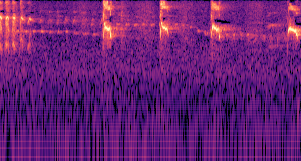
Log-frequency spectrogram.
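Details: White-rumped shama from a masteran ngerol nembak recording: a short burst of high notes, then four loud, sharp, high chips spaced about half a second apart over a thin, steady, faint whistle.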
